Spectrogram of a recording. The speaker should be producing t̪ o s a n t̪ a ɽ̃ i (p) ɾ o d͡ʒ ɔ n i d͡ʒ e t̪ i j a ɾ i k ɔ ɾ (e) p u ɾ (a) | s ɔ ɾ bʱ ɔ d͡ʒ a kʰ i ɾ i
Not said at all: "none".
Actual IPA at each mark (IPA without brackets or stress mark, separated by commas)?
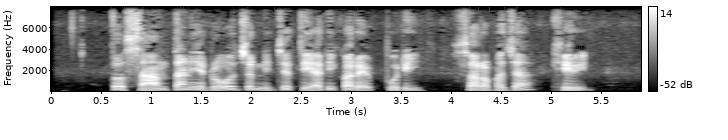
none, e, i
